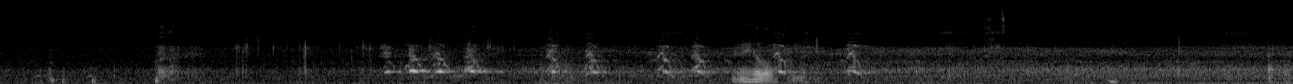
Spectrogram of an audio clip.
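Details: Annoying street dogs barking at passers-by, captured with a GoPro Hero: a long irregular series of sharp barks, densest in the middle, with a faint human voice and scraping noises beneath and a steady hum toward the end.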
